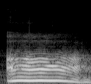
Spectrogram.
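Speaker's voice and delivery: short high yelp of pain; pained cry. Acted. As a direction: cry out as a foot hits a stone. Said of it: "आवाज़ चिल्ला कर निकलती है".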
